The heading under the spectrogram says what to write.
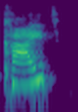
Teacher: like oral stops oral stops some examples are as in kite there's a blockage here of air in my velum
